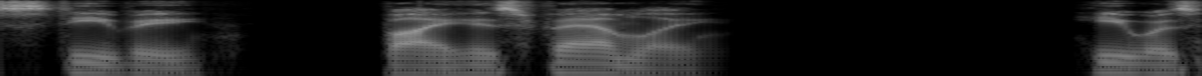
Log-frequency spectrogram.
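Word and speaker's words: Stephe: 22nd 1857 he was called Steph pronounced Stevie by his family he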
